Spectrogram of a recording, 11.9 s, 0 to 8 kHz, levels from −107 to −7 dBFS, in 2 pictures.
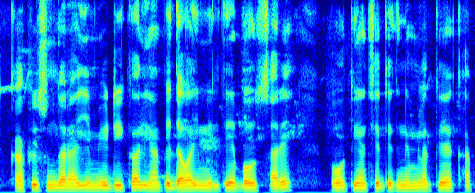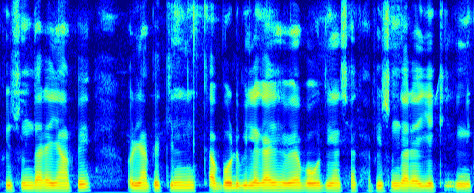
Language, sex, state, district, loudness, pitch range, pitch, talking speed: Hindi, male, Bihar, Gopalganj, -39 LUFS, 110-115 Hz, 110 Hz, 215 wpm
